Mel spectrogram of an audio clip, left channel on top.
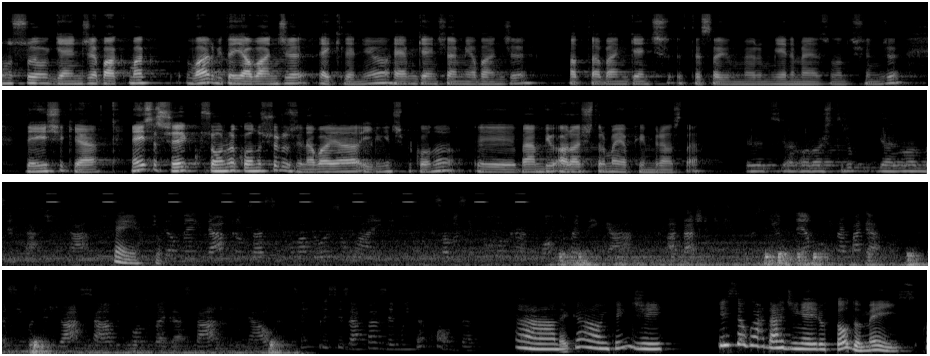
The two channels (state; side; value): different; both; correlation -0.01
